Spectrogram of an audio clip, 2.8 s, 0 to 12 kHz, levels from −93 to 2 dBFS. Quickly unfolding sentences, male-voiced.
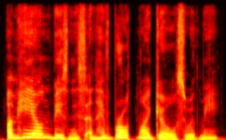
No: fast, 235 wpm; female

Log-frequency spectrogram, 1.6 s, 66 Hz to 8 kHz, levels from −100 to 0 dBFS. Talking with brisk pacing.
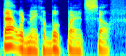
Yes: fast, 265 wpm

